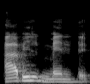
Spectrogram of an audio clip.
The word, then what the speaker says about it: hábilmente: no decimos hábilmente No nadie dice hábilmente como que perdamos la fortaleza ahí sino que decimos hábilmente como si fueran prácticamente dos palabras por separado y señalamos dos fuerzas no dos tonicidad o dos sílabas en este caso pero no se no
